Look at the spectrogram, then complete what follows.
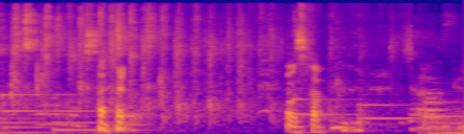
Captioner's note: laughing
